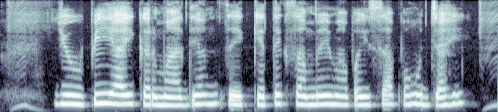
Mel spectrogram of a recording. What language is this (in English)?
Chhattisgarhi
